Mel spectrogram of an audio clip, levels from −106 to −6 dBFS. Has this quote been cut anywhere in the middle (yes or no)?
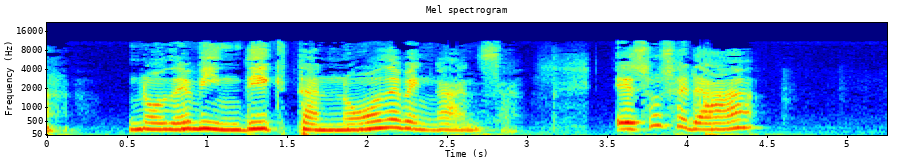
yes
